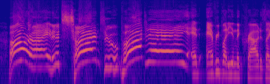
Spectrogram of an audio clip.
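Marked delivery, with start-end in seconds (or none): 0.2-3.8 rowdy, very high, very slow, drawn-out party shout. Voicing a librarian who suddenly calls out to the crowd: loud party voice, unlike a librarian. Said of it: "a voice that should not be related to a librarian".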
